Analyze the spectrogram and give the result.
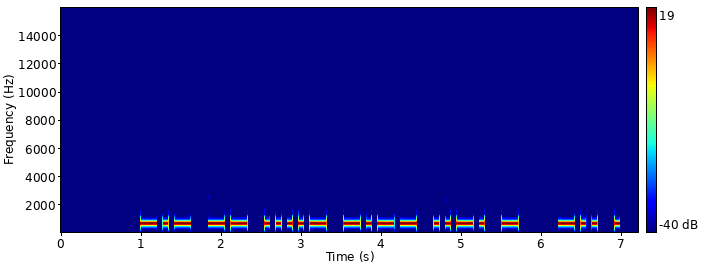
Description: Morse code, heard as a keyed tone, about 17 wpm, 700 Hz. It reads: KM4YFT DE
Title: USA Callsign DE Callsign - 6 Characters - 17wpm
